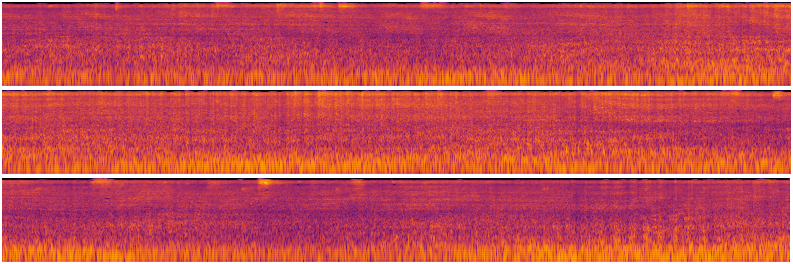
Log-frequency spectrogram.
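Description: Double-stack intermodal train's loaded well cars passing close at speed: a continuous loud rumble of steel wheels on rail, growing slightly louder near the end.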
